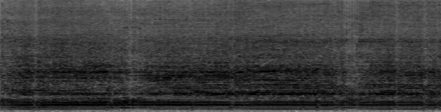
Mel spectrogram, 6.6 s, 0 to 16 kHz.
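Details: Swisher tow-behind with a 12 hp Briggs flathead, running with the air cleaner off: loud single-cylinder note whose speed sags and recovers about every three seconds, hunting at governed speed. Nikki carburetor suspected, not confirmed.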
